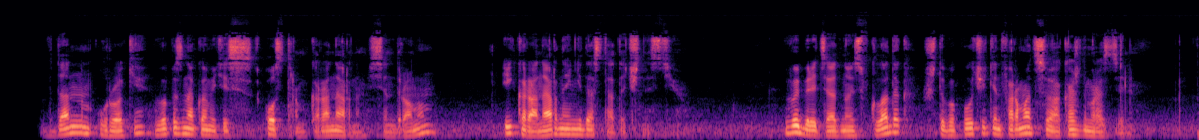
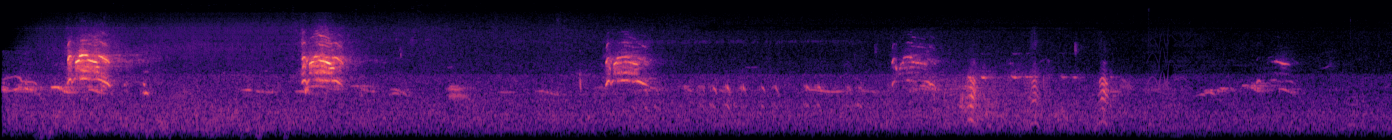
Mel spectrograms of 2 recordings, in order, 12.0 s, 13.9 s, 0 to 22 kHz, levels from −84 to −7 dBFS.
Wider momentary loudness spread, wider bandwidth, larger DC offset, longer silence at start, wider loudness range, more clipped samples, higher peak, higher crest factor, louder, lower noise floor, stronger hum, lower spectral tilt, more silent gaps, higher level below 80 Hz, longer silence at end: second, 11 LU vs 29 LU; second, 15.5 kHz vs 19.5 kHz; neither; first, 0.4 s vs 0.05 s; second, 2 LU vs 18 LU; neither; about the same, -6 dBFS vs -6 dBFS; about the same, 22 dB vs 24 dB; second, -28 LUFS vs -22 LUFS; about the same, -49 dBFS vs -52 dBFS; neither; first, -4.5 dB/octave vs 2 dB/octave; neither; first, -58 dBFS vs -86 dBFS; second, 0 s vs 1 s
